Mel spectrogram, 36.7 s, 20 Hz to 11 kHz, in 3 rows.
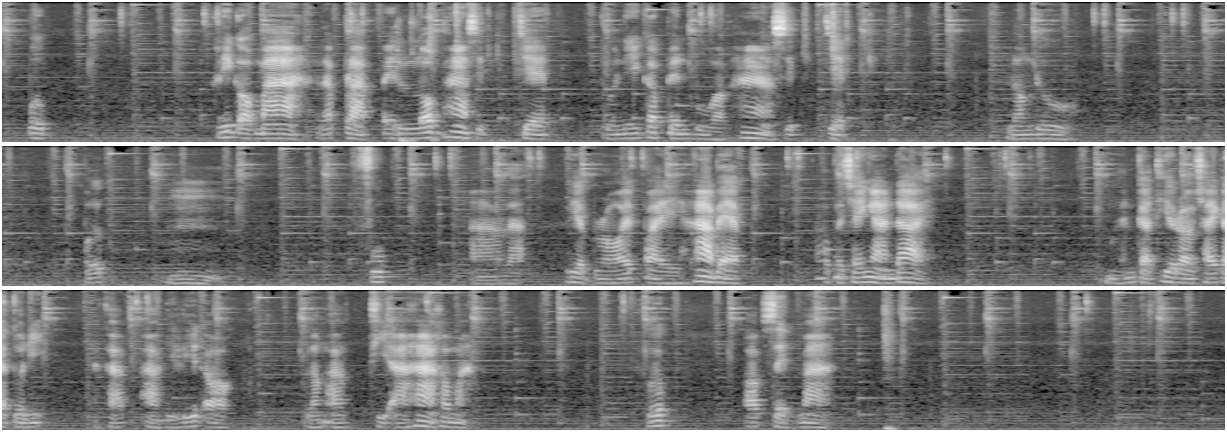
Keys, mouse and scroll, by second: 3.9-4.5 typing, 4.9 Return, 8.0 typing, 8.8 Return, 26.9 Delete, 33.3 v.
